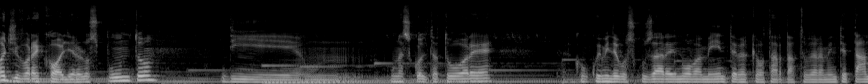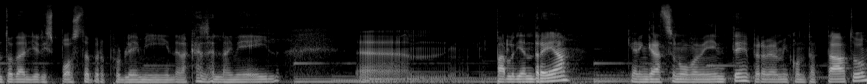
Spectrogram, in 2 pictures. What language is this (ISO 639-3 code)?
ita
